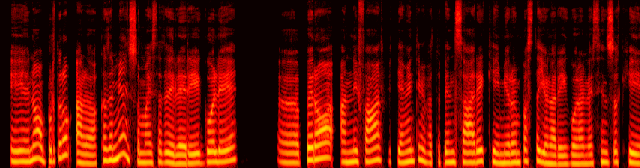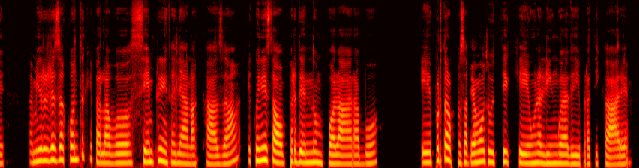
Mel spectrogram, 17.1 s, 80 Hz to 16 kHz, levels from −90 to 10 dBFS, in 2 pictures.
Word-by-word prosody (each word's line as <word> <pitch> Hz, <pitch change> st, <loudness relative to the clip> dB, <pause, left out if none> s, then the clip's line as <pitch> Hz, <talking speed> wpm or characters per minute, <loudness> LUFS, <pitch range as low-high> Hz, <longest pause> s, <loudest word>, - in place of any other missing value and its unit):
Eh 225 Hz, 0 st, +1 dB
no, 275 Hz, +2 st, +1 dB
purtro 300 Hz, +11 st, -2 dB
allora 190 Hz, -3 st, 0 dB
a 180 Hz, -, -6 dB
casa 250 Hz, +4 st, 0 dB
mia, 295 Hz, +8 st, +2 dB
insomma, 210 Hz, -, -2 dB
è -, -, -1 dB
stata 210 Hz, +1 st, -5 dB
delle 185 Hz, -2 st, +2 dB
regole, 220 Hz, +6 st, 0 dB, 0.5 s
ehm, 205 Hz, -3 st, -3 dB
però 280 Hz, +4 st, +3 dB
anni 220 Hz, +1 st, -1 dB
fa, 230 Hz, +4 st, 0 dB
effettivamente, 230 Hz, 0 st, -3 dB
mi 240 Hz, -, 0 dB
ha -, -, -7 dB
fatto 200 Hz, +1 st, -9 dB
pensare 215 Hz, +1 st, 0 dB
che 220 Hz, -4 st, -2 dB
mi 195 Hz, 0 st, 0 dB
ero 200 Hz, -, +1 dB
imposta 225 Hz, +3 st, -2 dB
io 210 Hz, -3 st, +2 dB
una 185 Hz, -1 st, +1 dB
regola, 180 Hz, +1 st, -2 dB
nel 185 Hz, +1 st, -4 dB
senso 215 Hz, 0 st, -3 dB
che 195 Hz, -3 st, -1 dB, 0.3 s
non 210 Hz, -, -6 dB
mi 230 Hz, -, +3 dB
ero 245 Hz, 0 st, +4 dB
resa 265 Hz, +1 st, +4 dB
conto 270 Hz, +2 st, +1 dB
che 280 Hz, -5 st, -8 dB
parlavo 195 Hz, -2 st, +1 dB
sempre 220 Hz, +3 st, 0 dB
in 235 Hz, -, +4 dB
italiano 195 Hz, -3 st, -1 dB
a 180 Hz, -, -7 dB
casa, 185 Hz, +6 st, -2 dB
e 235 Hz, -, -8 dB
quindi 250 Hz, +2 st, +5 dB
stavo 220 Hz, -6 st, +5 dB
perdendo 215 Hz, -1 st, +2 dB
un 205 Hz, -1 st, +2 dB
po' 195 Hz, -1 st, 0 dB
l'arabo 180 Hz, +1 st, -1 dB, 0.6 s
e 205 Hz, 0 st, +2 dB
purtroppo 250 Hz, -3 st, +2 dB
sappiamo 205 Hz, +2 st, +3 dB
tutti 215 Hz, 0 st, 0 dB
che 200 Hz, -2 st, +2 dB
una 195 Hz, +1 st, +2 dB
lingua 190 Hz, 0 st, +1 dB
la -, -, +3 dB
devi 180 Hz, 0 st, 0 dB
praticare, 175 Hz, -2 st, -2 dB
210 Hz, 210 wpm, -26 LUFS, 190-230 Hz, 0.6 s, quindi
